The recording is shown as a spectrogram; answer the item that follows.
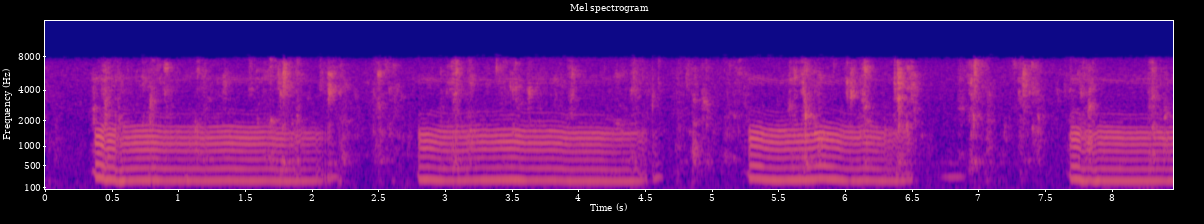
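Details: Sleeping female Northern Inuit puppy, 10 days old, snoring: four long, steady, nasal droning tones, each lasting about one and a half to two seconds, separated by short quiet breaths, pitch lifting slightly at the ends.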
